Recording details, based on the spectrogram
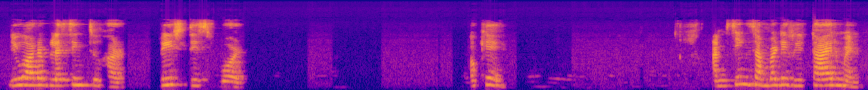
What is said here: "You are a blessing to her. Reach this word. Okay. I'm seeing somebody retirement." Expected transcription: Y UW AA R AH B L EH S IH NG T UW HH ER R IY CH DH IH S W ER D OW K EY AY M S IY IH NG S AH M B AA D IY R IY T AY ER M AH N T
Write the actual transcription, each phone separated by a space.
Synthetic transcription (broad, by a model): Y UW AA R AH B L EH S IH NG T UW HH ER R IY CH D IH S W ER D OW K EY AY M S IY IH NG S AH M B AA D IY R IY T AY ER M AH N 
